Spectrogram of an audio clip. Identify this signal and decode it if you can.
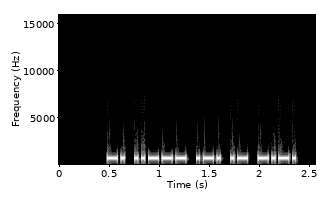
Morse code, heard as a keyed tone, about 36 wpm, 700 Hz. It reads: N2RAC
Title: USA Call Signs - 5 Characters - Repeated 3x - 35wpm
